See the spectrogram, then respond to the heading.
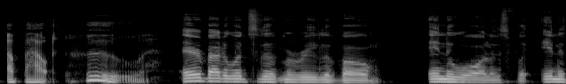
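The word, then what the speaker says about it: Marie Laveau: in the blood right yes so Marie Lavo Marie Lavo was the baddest voodoo priestess is that how to pronounce it yes Priestess in in history and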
